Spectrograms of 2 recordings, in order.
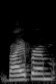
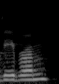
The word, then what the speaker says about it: Vibram: So, you want to make sure you get I've heard it pronounced several different ways, vibram or vibbram um bottoms to your shoes.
